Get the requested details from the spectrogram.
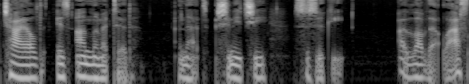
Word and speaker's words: Shinichi: Shinichi.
